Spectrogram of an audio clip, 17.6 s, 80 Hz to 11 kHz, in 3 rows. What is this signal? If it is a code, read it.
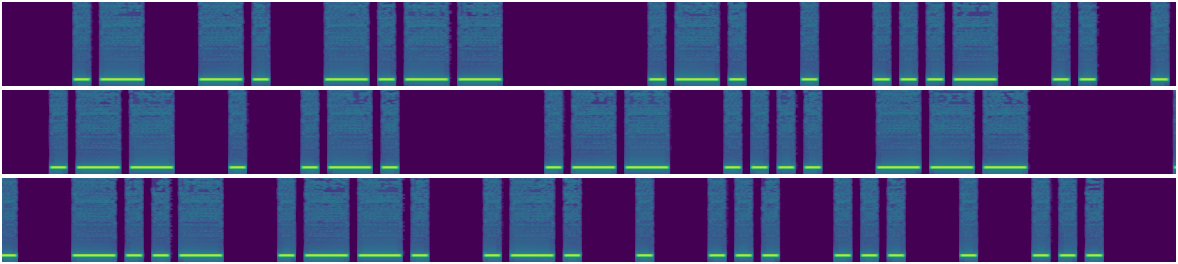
Morse code, heard as a keyed tone, about 18 wpm, spaced as for 15 wpm, 1000 Hz. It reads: ANY REVIEWER WHO EXPRESSES
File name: qotdfiles / 15wpm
